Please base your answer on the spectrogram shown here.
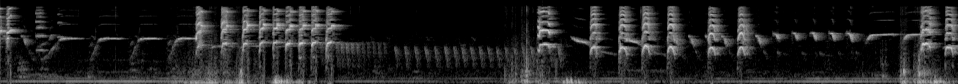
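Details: Captive lovebirds in an aviary squawk loudly in rapid shrill bursts, broken by a quiet stretch of soft rattling trill, then resume with sharp chirps and squeaky calls against a faint background hum.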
